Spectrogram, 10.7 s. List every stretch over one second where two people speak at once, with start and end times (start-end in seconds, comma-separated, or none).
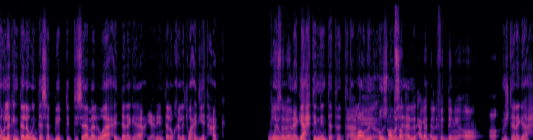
6.9-8.6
